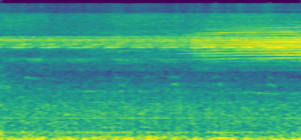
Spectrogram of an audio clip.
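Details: A dog-day cicada, a hot-humid-summer singer in the US Midwest, gives a steady, high, whiny drone, its timbals vibrating too rapidly for any audible vibrato, swelling louder toward the end.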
